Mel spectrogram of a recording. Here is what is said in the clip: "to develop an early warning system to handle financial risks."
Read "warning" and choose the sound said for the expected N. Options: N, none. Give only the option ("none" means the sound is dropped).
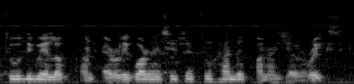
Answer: none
